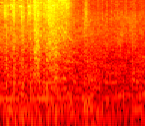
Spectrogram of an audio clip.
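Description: Machine gun fire from a Grumman Wildcat fighter in a Guadalcanal dogfight against a Pete floatplane, a dense rattling burst mixed with engine roar, loud and continuous, fading slightly at the end.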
